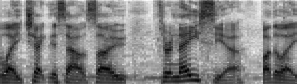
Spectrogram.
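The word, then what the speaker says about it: Theia: people by teaching you the fact that I've been saying it wrong and then so it's Thia and you know I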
